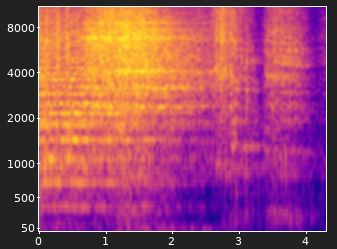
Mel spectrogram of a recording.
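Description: Intro music closing with a lion roar sound effect, a loud rushing roar that swells about a second in and then fades away.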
